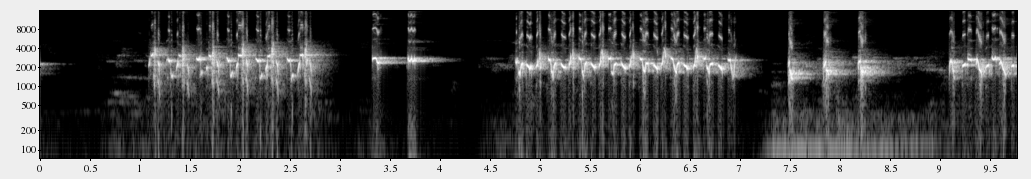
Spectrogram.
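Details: Yellow-vented bulbul in long, rapid-fire 'ropel panjang' song, used to draw other bulbuls to answer: bursts of fast, bubbly, trilled notes, each run lasting one to two seconds and separated by short pauses, with a brief low hum near the end.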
